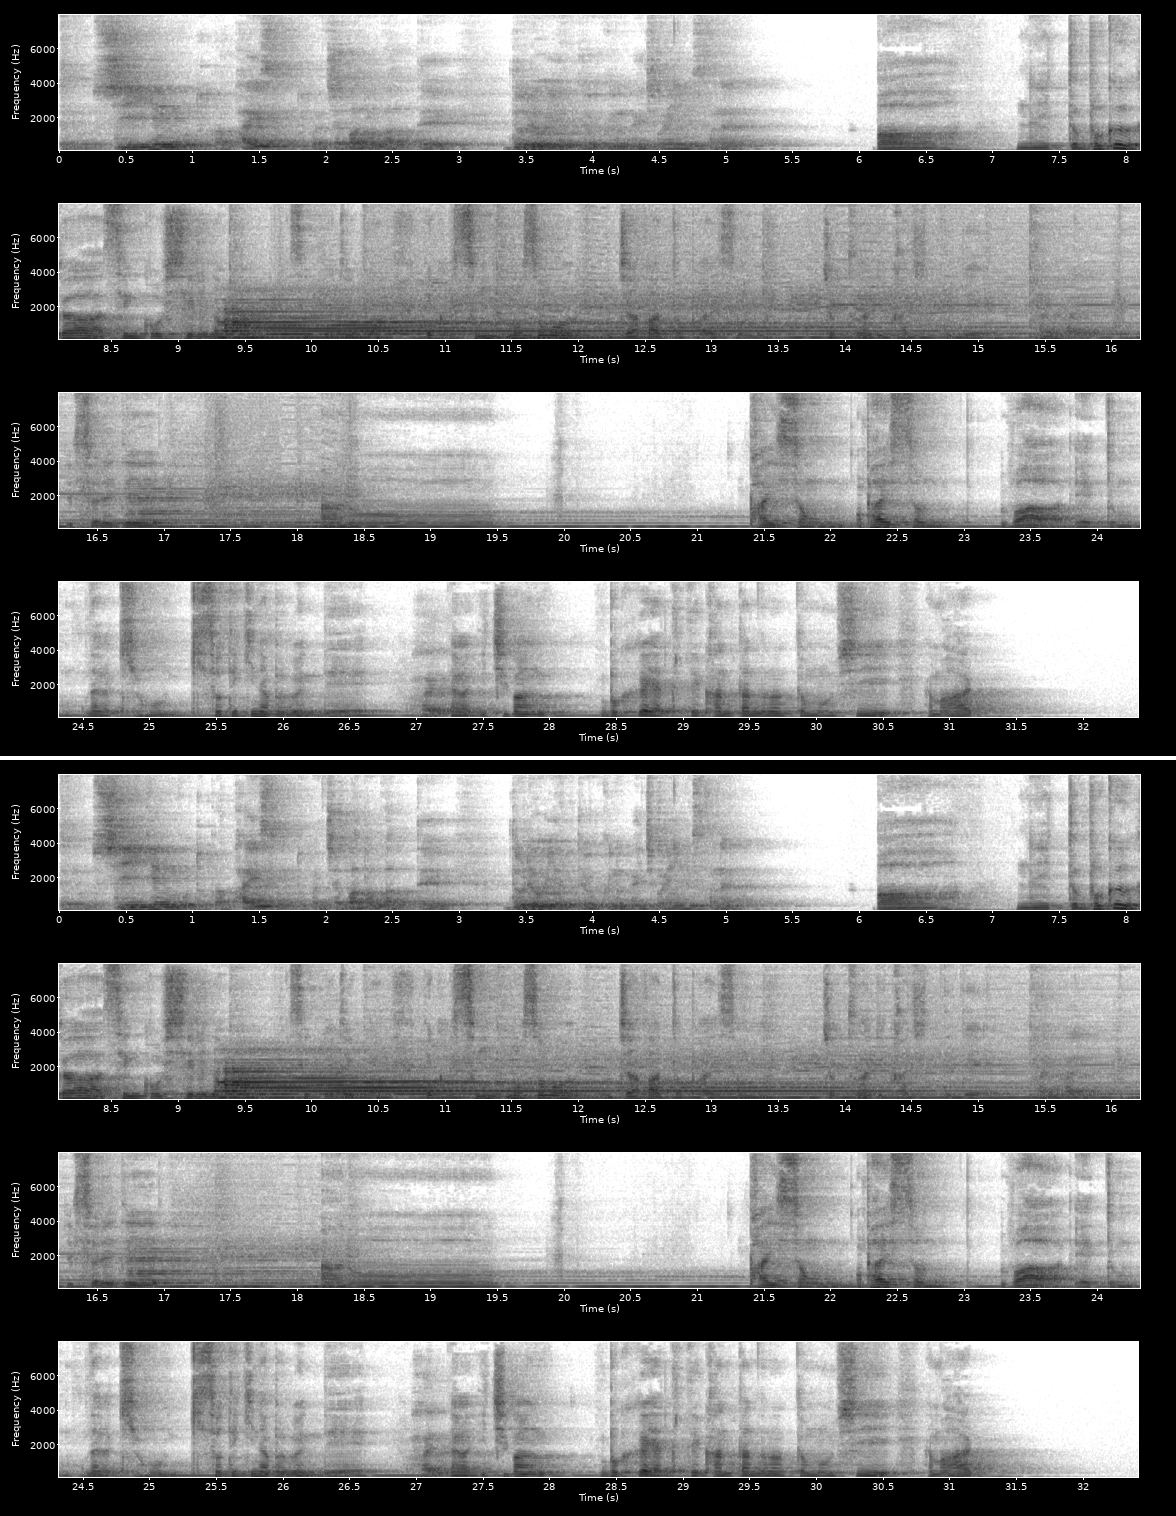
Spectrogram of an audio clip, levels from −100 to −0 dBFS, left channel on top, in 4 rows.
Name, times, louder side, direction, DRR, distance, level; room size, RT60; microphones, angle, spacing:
voice 1, 0.0-3.1 3.3-5.1 10.1-10.5 15.4-15.8 26.9-27.2, equal, 40° right, -5 dB, 7.5 m, -29 dB
voice 2, 6.1-6.8 7.2-13.5 13.8-15.2 16.2-17.5 18.2-19.5 21.4-22.9 23.3-26.6 27.3-28.0 28.4-31.2, equal, 5° right, 4 dB, 0.9 m, -25 dB
sound 1, 8.9-18.5, left 2 dB, 30° left, 1.2 m, -35 dB
sound 2, 9.3-29.1, right 2 dB, 25° right, 3.0 m, -27 dB
15.5 x 13.0 x 6.2 m, 1.1 s
head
